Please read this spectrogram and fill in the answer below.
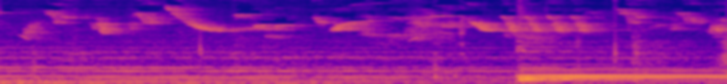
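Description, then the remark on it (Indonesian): Many high, thin swiftlet chirps twitter continuously in quick overlapping bursts over a steady low hum; no voices are present. “Hari masih gelap saat kicau burung walet mulai terdengar.”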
